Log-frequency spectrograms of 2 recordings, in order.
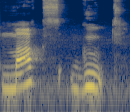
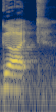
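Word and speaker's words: mach's gut: that we can say mocks goot mocks goot that's not gut I know it looks like good but that's not how we pounce are you it's goot mocks goot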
